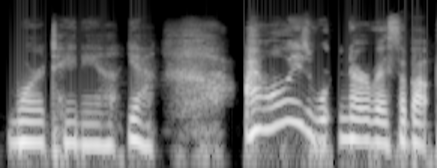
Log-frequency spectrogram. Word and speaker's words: Mauritania: in the eye of the saharia Sahara in Mauritania Mauritania yeah I'm always nervous about pronouncing that one because I want to say mortenia because of how it's spelled yeah that's not the correct way to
